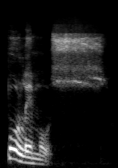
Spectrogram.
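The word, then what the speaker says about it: πόλεμος: Nós temos polemos. Polemos. Polemos. Piômicron, po, sílaba tônica. Le, lambda y. Miômicron, sigma. Mos. Polemos.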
